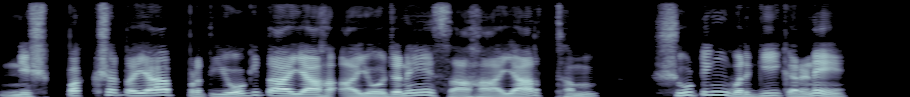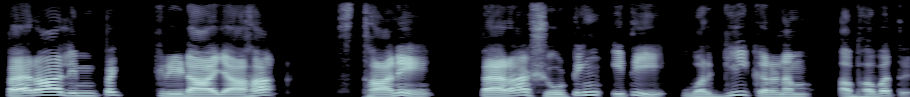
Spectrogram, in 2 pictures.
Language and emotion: Sanskrit, neutral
